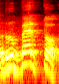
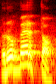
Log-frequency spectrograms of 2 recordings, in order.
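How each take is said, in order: First: It starts with r and ends in -erto. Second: The same.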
